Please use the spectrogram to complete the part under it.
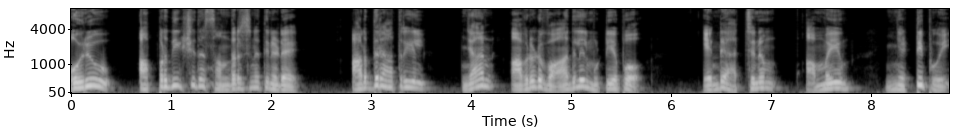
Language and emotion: Malayalam, surprised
